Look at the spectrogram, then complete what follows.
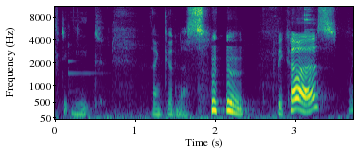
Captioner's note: laughing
